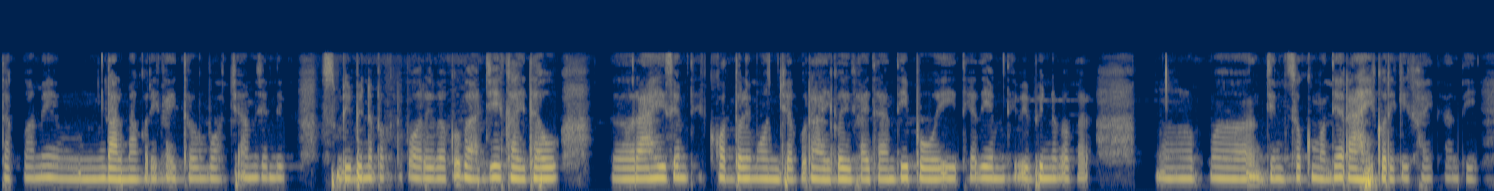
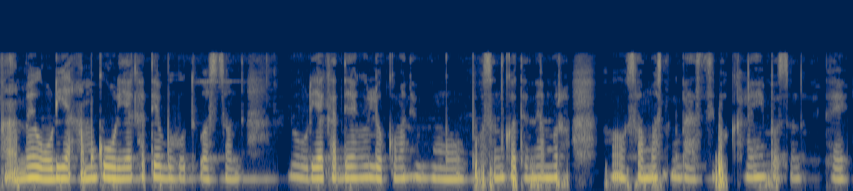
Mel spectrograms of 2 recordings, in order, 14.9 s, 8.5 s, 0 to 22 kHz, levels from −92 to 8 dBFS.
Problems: constant background noise, background conversations at intervals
